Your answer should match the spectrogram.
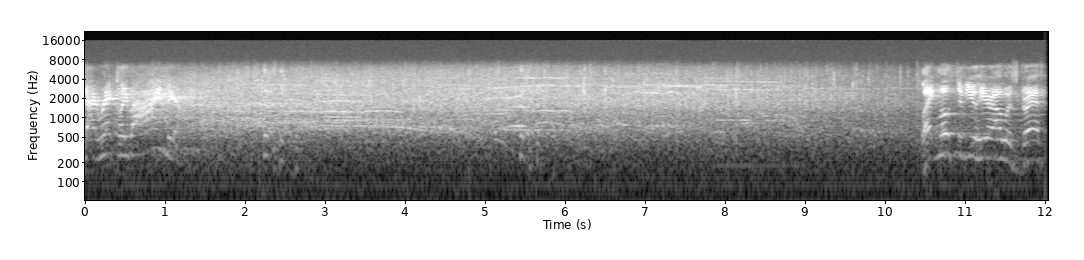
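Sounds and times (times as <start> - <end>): audience laughing: 1.3 - 3.0
audience applauding: 1.4 - 11.3.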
